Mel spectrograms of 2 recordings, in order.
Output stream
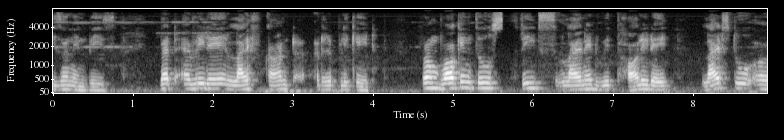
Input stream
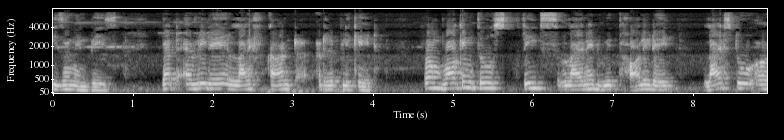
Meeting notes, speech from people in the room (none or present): none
